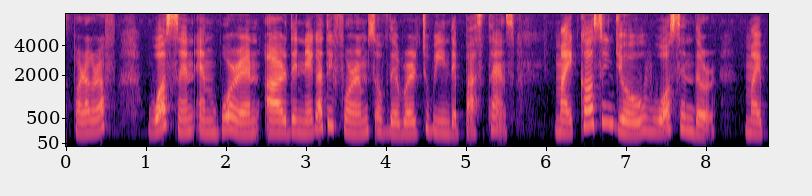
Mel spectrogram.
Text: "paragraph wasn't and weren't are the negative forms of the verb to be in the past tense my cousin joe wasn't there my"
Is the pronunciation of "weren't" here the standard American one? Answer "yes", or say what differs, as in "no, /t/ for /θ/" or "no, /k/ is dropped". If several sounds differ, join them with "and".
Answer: no, /t/ is dropped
